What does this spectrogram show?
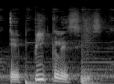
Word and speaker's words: epíclesis: La palabra era epíclesis. ¿Cómo se pronuncia entonces, Melissa, esa palabra?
